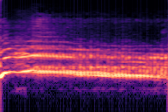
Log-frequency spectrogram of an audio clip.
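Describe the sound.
A voice imitates a monster's roar, holding one loud, drawn-out, wavering vocal tone for under two seconds, with no other speech.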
